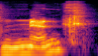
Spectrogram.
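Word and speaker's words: Moench: Is it Doug Munch is the guy who wrote this originally? Yes. Jarret's going to be the actually guy on this podcast, if you don't know. Actually, his name is pronounced Mensch.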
